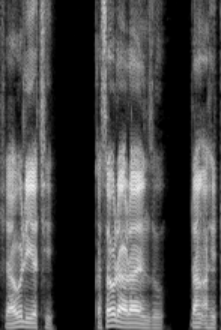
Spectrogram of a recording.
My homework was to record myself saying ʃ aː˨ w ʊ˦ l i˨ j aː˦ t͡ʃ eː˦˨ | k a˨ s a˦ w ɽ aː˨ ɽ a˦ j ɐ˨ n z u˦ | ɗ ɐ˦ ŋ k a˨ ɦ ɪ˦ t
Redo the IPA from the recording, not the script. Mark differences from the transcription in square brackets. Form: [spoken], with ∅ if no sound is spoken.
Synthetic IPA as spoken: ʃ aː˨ w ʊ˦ l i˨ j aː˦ t͡ʃ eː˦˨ | k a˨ s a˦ w ɽ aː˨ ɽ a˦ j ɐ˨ n z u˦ | ɗ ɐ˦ ŋ [ʔ] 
